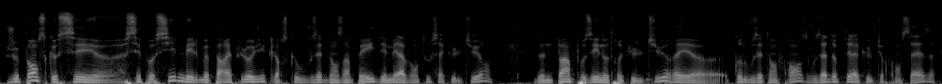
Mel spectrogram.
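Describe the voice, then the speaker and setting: Insistent young male debater, rapid delivery, dry close sound. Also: fairly low pitch, mellow, dry recording. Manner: insistent, rising when challenged. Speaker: debate guest. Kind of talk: heated debate.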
